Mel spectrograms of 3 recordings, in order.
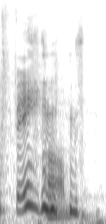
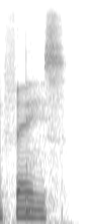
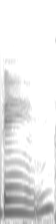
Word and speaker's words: fangs: That's what I'm saying, fangs. – You said vang. – I said fangs. – Oh, sorry. Cut that out. – Yeah. Anywho, I had the fangs. Fangs. emphasis on the F.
